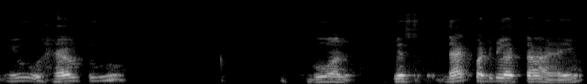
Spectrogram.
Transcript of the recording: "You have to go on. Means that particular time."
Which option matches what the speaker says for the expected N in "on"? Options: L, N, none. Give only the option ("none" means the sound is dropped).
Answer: N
